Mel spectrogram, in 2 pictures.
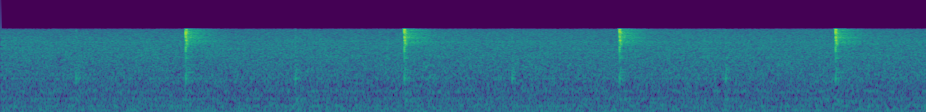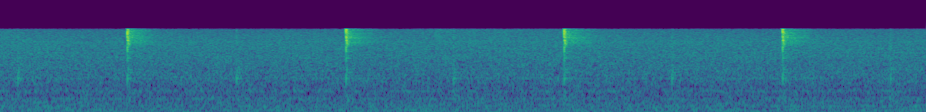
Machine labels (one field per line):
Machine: valve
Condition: normal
